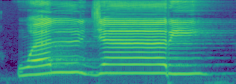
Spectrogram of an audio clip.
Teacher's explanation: Ja mad tabi'i zahiri karena ada alif didahului baris fathah. Maka jimnya panjangkan 2 harokat. Wal jari. Huruf ra dibunyikan secara tarqiq sebab barisnya di bawah kasrah.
